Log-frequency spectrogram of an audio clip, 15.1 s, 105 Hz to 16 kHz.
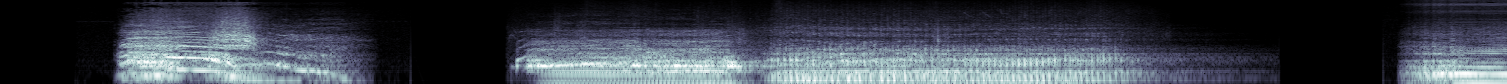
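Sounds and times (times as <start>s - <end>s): deep low dinosaur calls: 5.1s - 11.8s.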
